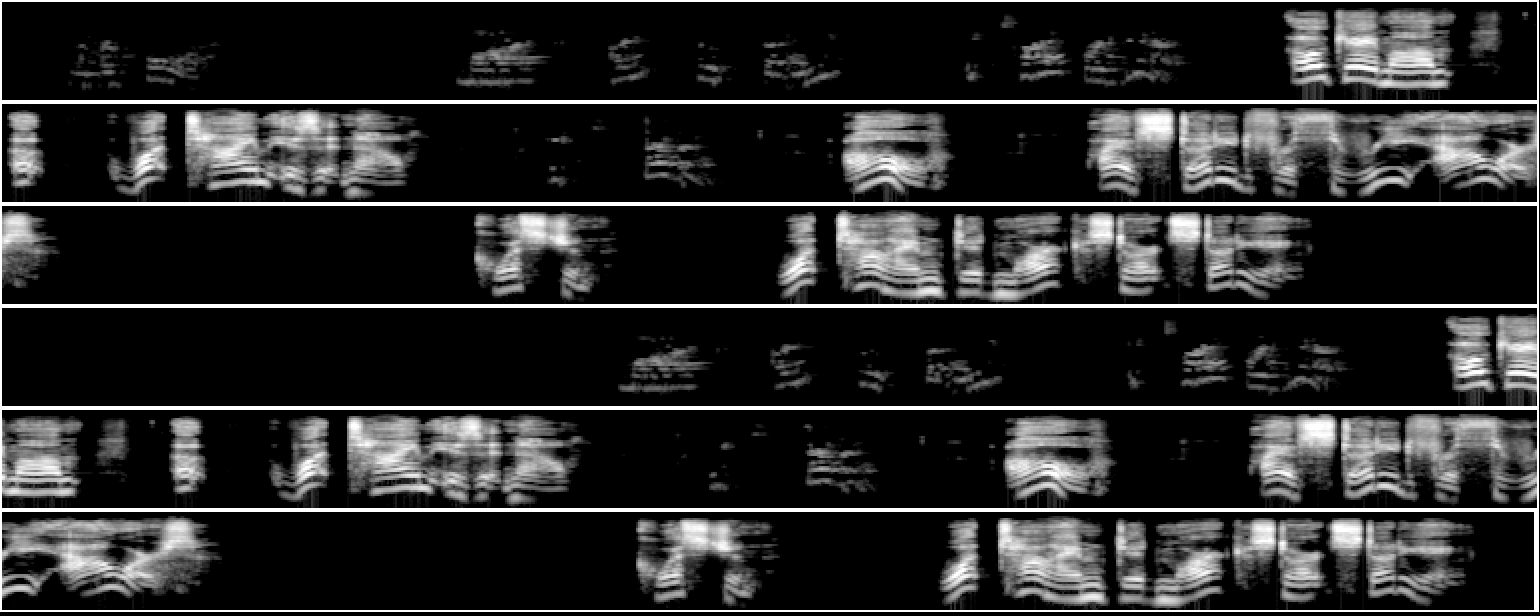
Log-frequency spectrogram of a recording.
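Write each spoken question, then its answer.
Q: What time did Mark start studying?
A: At 4 o'clock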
